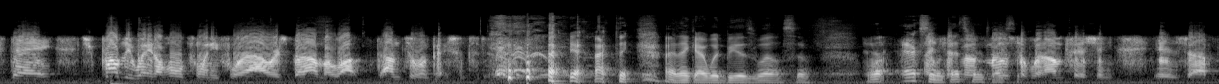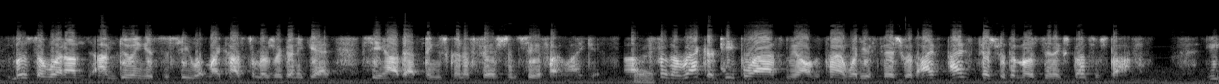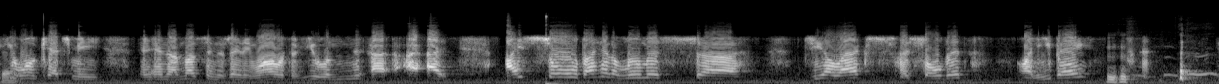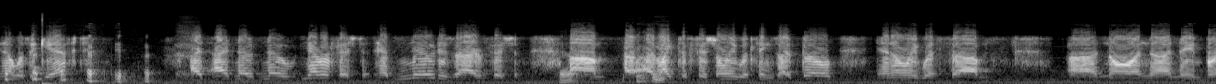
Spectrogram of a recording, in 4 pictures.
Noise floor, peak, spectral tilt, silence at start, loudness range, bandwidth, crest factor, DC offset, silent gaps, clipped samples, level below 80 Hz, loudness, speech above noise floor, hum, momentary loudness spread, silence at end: -38 dBFS; 0 dBFS; -3 dB/octave; 0 s; 6 LU; 12 kHz; 18 dB; under 0.1%; none; under 0.1%; -56 dBFS; -16 LUFS; 21 dB; none; 13 LU; 0 s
